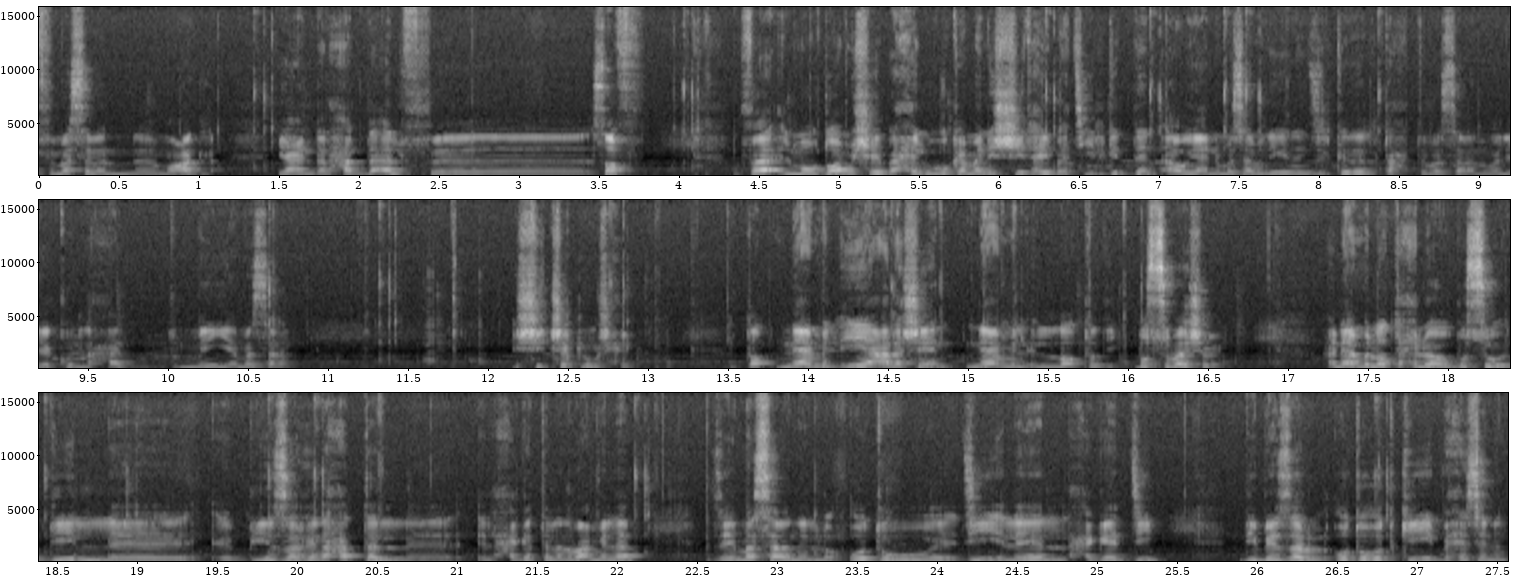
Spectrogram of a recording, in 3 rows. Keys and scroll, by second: 4.7 ctrl+Up, 13.5 ctrl+Up, 14.6 ctrl+shift+Down, 15.9 ctrl+Up, 22.8 ctrl+u.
